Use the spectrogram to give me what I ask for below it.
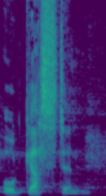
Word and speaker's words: Augustine: And I want to start with a little story from the great theologian Augustine. That is how you say it.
